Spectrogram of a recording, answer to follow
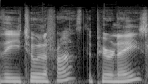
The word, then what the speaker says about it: Pyrenees: Pyrenees.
